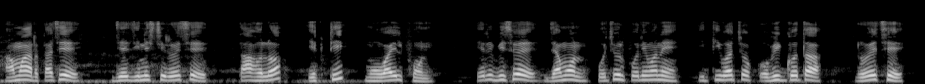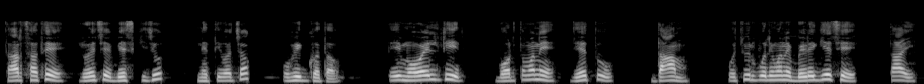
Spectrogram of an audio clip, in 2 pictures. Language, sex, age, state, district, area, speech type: Bengali, male, 45-60, West Bengal, Jhargram, rural, spontaneous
